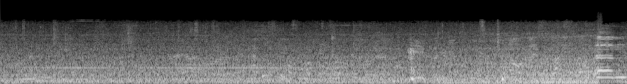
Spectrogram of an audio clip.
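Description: Steady outdoor street noise: a low rumble of traffic with indistinct voices in the background.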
